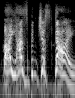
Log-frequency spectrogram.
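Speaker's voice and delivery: retold anger. Widow telling the comedian of her loss, imitated anger. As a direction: act out her indignant reveal. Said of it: "she was fucking angry".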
